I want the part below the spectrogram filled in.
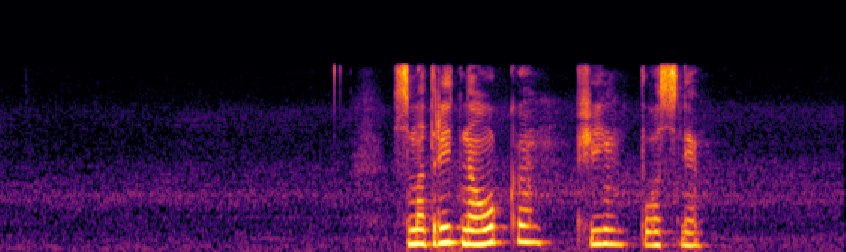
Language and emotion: Russian, neutral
